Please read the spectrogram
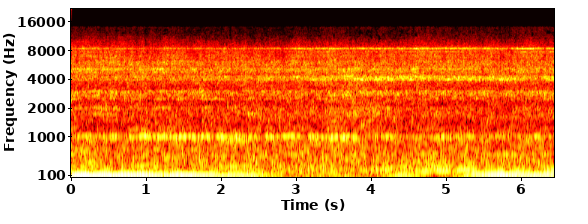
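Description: Steady machinery drone of a thermal power station's turbine-generator units running: a deep hum with fainter steady whines above it over a constant rush of noise.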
